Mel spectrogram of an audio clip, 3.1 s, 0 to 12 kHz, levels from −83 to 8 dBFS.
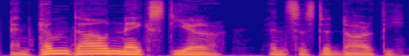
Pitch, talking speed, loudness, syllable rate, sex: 115 Hz, 135 wpm, -17 LUFS, 4.3 syllables/s, male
